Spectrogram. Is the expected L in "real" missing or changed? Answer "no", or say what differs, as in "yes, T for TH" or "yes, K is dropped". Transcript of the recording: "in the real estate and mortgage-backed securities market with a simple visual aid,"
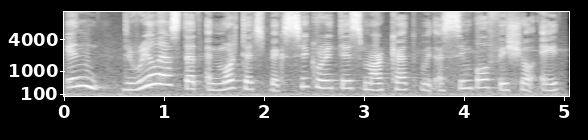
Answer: no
